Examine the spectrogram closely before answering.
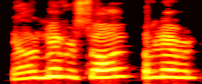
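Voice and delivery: high, squeaky fake-innocent denial; mock girlfriend. Girlfriend denies having seen the movie.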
